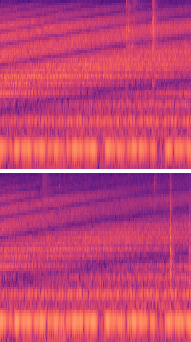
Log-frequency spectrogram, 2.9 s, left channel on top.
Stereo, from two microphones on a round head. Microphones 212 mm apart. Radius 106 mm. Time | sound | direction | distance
0.0 | a drone | 45° left (ahead or behind) | ?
